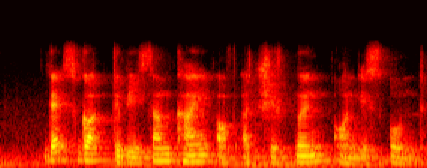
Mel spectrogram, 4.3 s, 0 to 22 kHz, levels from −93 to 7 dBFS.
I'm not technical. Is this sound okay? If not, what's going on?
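Yes, this sound is okay: it came through an ordinary internet call connection that was working as it should, and nothing has gone wrong with it.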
